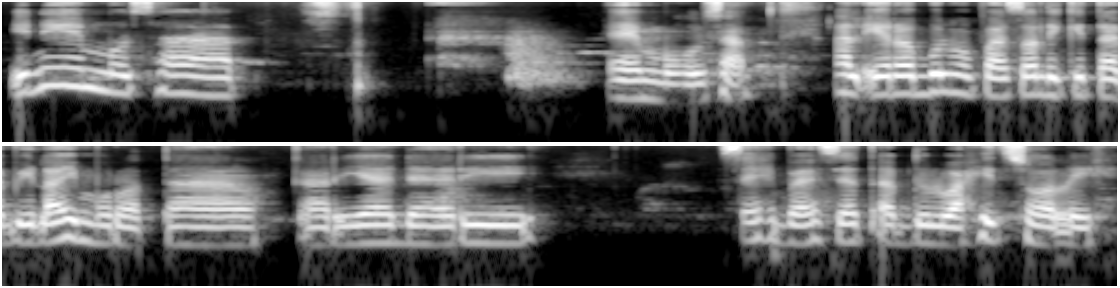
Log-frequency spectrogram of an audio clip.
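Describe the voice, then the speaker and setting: Woman teaching Arabic grammar on a livestream; slow, chatty, mid-pitched. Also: a little mellow. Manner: slow, chatty, answers viewer comments. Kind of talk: casual livestream lesson.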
